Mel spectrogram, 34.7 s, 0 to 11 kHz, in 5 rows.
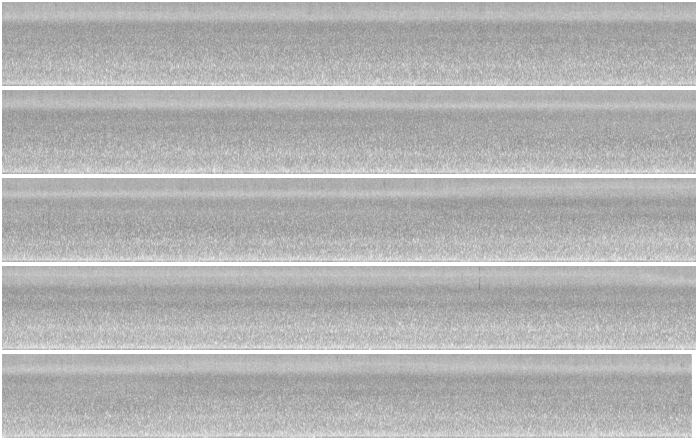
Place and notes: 太麻里溪, Taimali Township, Taitung County - River sound
On the river bank, stream
Binaural recordings, Sony PCM D100+ Soundman OKM II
